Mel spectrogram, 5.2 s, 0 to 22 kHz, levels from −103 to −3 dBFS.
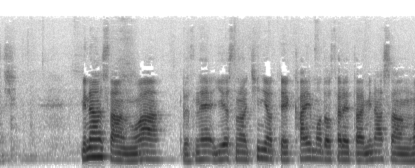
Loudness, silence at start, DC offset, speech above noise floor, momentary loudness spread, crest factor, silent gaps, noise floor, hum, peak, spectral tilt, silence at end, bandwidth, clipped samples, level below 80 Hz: -24 LUFS; 0.05 s; under 0.1%; 28 dB; 10 LU; 18 dB; none; -52 dBFS; none; -8 dBFS; -6 dB/octave; 0 s; 14.5 kHz; under 0.1%; -74 dBFS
